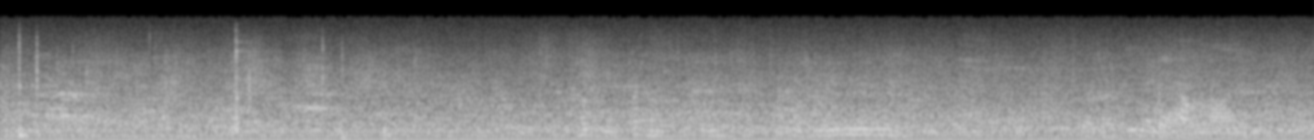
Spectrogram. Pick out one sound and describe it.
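A man chants slowly through a loudspeaker.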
